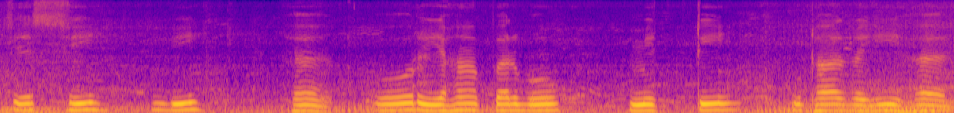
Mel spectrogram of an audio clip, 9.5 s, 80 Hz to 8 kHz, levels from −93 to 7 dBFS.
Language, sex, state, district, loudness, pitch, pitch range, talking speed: Hindi, male, Rajasthan, Jaipur, -13 LUFS, 160 Hz, 150-165 Hz, 55 wpm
